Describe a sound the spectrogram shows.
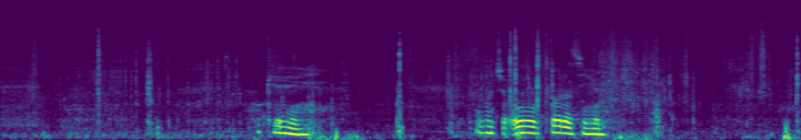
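Paper photographs rustle and shuffle as hands sort through a box.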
